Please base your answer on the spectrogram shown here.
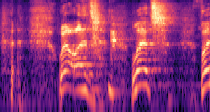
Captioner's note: laughter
